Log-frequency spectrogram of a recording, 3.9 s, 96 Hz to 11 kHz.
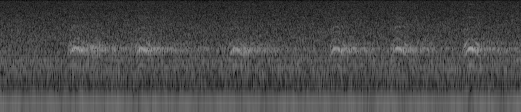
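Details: Bald eagle at the Decorah North nest during afternoon visits, 22 November 2022: six short, thin, squeaky notes of steady pitch spaced about half a second apart, over a quiet background with a low steady hum.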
